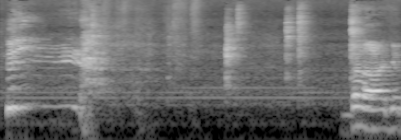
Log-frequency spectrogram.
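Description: A man's voice: a short held vocal sound right at the start, a few faint clicks in the middle, then loud speech near the end.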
